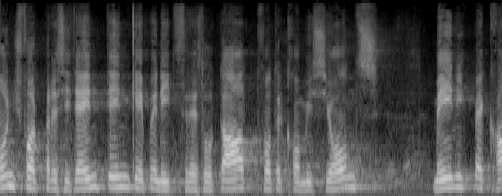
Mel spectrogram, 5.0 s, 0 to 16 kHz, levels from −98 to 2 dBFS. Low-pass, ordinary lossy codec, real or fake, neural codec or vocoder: 14.4 kHz; none; real; none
